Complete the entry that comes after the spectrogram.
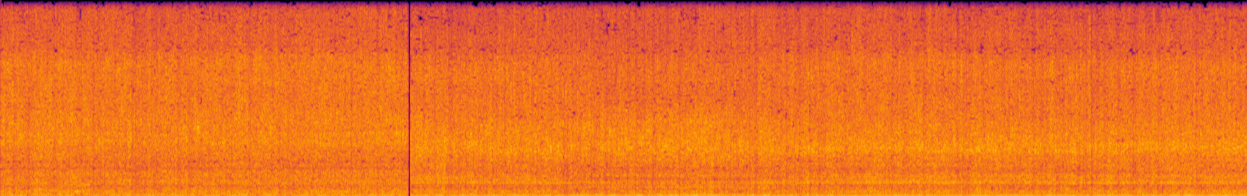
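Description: Chicken pieces and chopped onions sizzling in hot oil over a gas flame: a steady frying hiss over a constant low hum, with a brief drop about four seconds in.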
